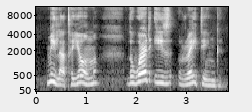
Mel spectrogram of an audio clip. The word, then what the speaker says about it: רייטינג: Everybody will understand you, rating, but please say it in a Hebrew pronunciation, rating.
